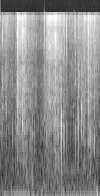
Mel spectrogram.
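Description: Footsteps on dry grass and hay-strewn ground, with light irregular crackling and scuffing, over a low steady rumble.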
